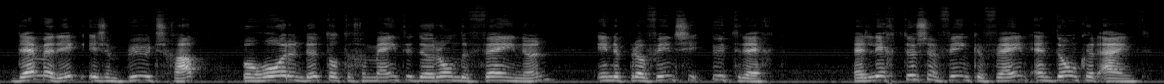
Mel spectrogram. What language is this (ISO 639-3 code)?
nld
